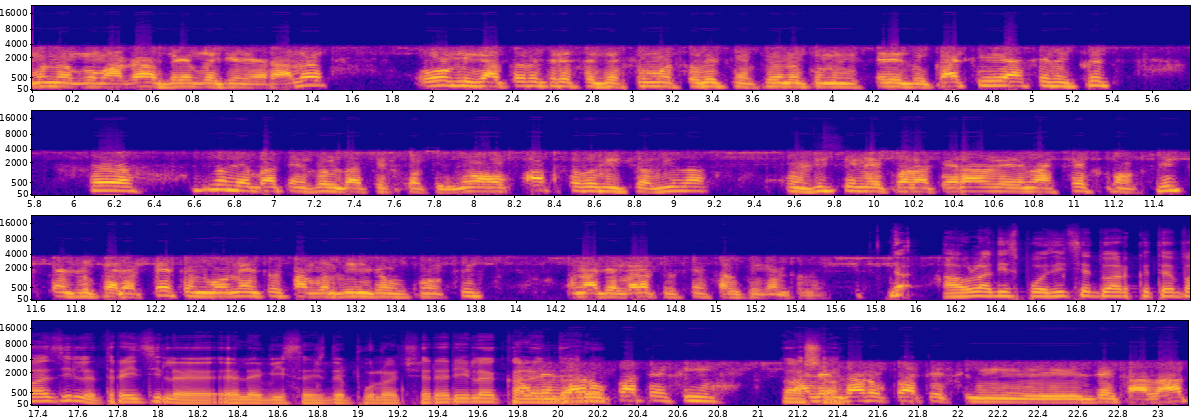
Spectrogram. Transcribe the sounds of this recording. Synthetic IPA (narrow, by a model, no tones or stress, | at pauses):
mɨnəɡomadabɾevəd͡ʒe̞ne̞ɾalə | obliɡat̪oɾjut̪̬ɾejesəɡəsimo̞so̞lut̪ieɨmpɾeunəkuminist̪e̞ɾued̪ukat̪sijejasfelɨŋkɨt̪ | sənune̞bat̪e̞mʒold̪eat͡ʃe̞st̪ko̞pijnuawa̰bso̞lut̪nit͡ʃovinəkonvik̚t̪imeko̞lat̪e̞ɾaleɨnat͡ʃe̞st̪̚ko̞nflik̚t̪pe̞nt̪ɾukəɾe̞pe̞t̪ɨnmo̞me̞nt̪ɨlst̪avo̞rbimd̪e̞uŋko̞nflik̚t̪ | ɨnad̪e̞vəɾat̪ulse̞nsalkivent̪ulujd̪aawlad̪ispo̞zit̪sijed̪oarkɨt̪e̞vazile̞t̪ɾe̞jzile̞ḛle̞visəʃd̪e̞punət͡ʃe̞ɾe̞ɾile̞kalend̪aɾaɾupoat̪e̞fi | akaend̪aɾupoat̪e̞fid̪e̞kalat̪̚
